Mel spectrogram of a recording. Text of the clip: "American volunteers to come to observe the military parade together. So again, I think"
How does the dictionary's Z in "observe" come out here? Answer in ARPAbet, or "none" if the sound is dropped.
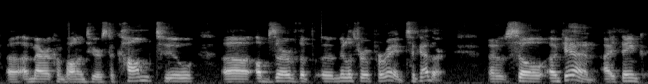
Z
